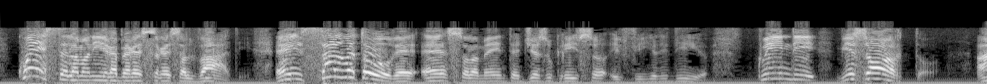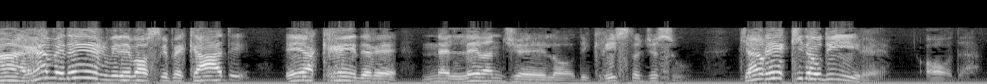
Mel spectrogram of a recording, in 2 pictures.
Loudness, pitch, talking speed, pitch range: -6 LUFS, 155 Hz, 120 wpm, 135-220 Hz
